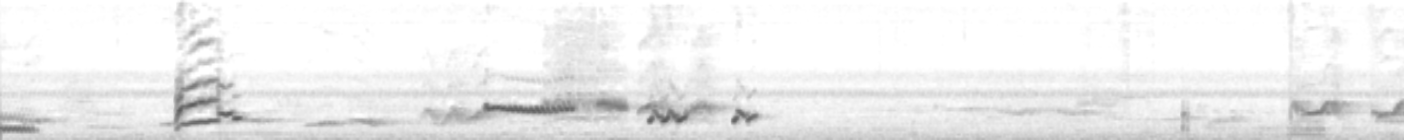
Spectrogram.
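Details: Asian pied starling singing more softly: a sharp rising whistle, then a short run of warbled, buzzy notes, with scattered faint chips and long quiet stretches over low background noise.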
